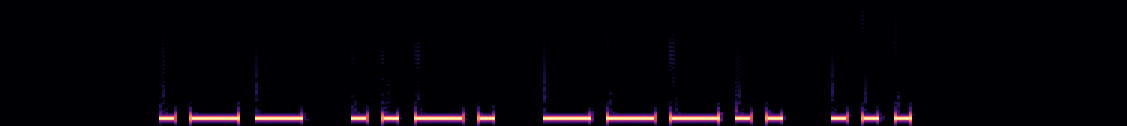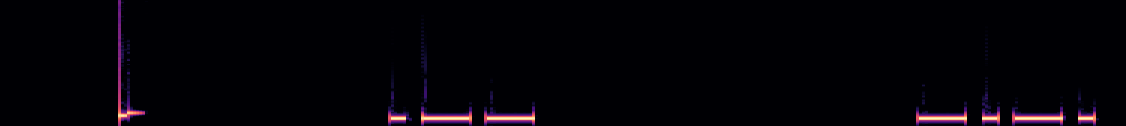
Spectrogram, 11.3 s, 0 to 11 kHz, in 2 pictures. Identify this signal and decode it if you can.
Morse code, heard as a keyed tone, about 15 wpm, spaced as for 9 wpm, 700 Hz. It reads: WF8S WC
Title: USA Call Signs - 4 Characters - 8x Character Spacing - 15wpm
